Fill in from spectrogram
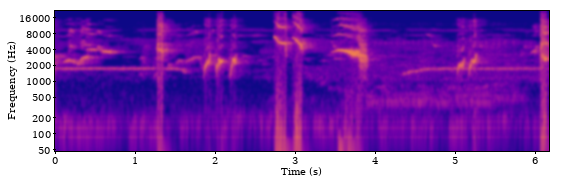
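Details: Oriental magpie-robin fighting song in Banten, Android phone recording meant to spur caged birds to sing; varied whistles, sharp cracking notes, loud falling slurs and a long rising whistle.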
